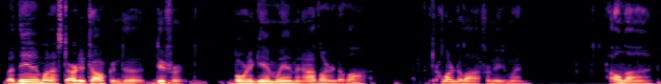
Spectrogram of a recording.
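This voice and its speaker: A middle-aged man talking in an unscripted, rambling preaching monologue, repeating phrases and restarting sentences, often dropping in loudness. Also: medium pitch, expressive, normal speed, gravelly, pauses often, no echo, clean studio sound.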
